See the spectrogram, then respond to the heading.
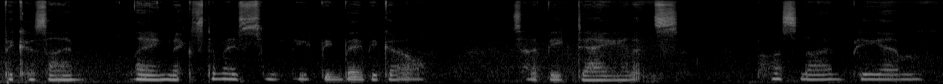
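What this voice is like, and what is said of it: Soft whispered speech. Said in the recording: “I'm in a bit of a whisper”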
